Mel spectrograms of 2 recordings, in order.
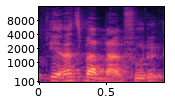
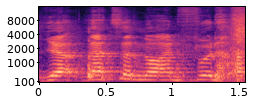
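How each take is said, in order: First: Matter-of-fact. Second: Casual deadpan. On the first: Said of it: "he says it like it's common". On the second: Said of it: "he says". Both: Retold or imitated.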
